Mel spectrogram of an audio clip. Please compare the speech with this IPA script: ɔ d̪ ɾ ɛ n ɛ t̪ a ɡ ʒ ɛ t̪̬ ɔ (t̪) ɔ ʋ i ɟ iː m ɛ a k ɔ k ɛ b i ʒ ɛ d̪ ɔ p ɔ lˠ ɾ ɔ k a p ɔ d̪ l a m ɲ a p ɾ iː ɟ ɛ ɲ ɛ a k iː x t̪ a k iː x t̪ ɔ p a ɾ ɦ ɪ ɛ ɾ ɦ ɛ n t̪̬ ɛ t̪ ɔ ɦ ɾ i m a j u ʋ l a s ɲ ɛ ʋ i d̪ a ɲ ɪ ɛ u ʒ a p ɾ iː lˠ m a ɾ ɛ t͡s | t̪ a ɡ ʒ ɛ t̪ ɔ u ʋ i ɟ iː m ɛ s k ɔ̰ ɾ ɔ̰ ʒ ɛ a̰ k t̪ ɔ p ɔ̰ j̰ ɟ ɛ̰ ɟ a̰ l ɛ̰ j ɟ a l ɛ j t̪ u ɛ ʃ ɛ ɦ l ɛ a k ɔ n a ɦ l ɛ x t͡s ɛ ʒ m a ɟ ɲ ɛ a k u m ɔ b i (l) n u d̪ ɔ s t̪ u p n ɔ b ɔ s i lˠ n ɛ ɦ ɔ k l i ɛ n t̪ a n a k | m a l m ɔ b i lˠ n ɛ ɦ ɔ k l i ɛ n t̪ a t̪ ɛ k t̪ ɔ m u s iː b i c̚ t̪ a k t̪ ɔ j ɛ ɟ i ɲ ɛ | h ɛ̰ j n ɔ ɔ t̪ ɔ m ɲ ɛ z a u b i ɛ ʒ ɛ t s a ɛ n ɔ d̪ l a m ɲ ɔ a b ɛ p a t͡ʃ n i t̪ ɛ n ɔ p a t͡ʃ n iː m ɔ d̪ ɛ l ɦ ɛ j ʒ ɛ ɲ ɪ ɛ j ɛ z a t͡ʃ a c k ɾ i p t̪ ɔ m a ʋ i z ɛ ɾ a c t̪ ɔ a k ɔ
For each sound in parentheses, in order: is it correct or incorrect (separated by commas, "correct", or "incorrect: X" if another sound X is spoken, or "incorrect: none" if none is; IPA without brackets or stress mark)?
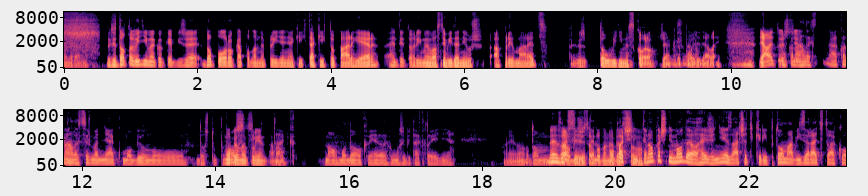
correct, correct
